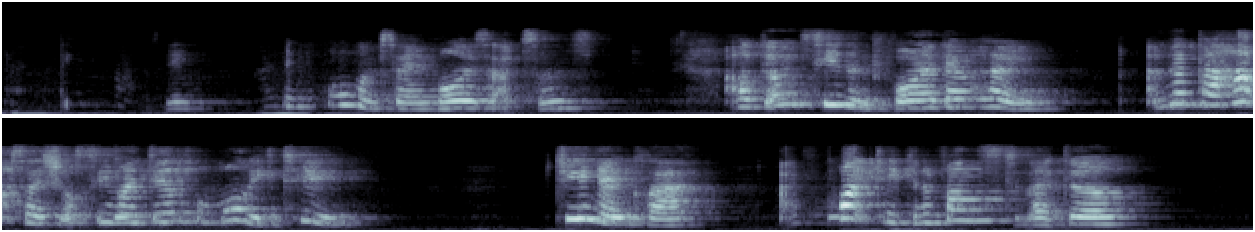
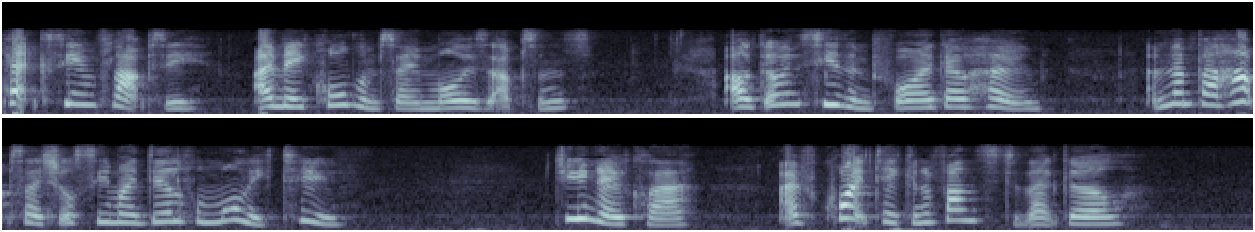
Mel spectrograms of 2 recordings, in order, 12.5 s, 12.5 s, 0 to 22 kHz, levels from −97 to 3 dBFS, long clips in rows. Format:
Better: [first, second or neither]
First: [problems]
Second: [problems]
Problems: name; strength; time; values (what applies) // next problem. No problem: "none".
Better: second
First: noise reduction (neural mask model DeepFilterNet 3)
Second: none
